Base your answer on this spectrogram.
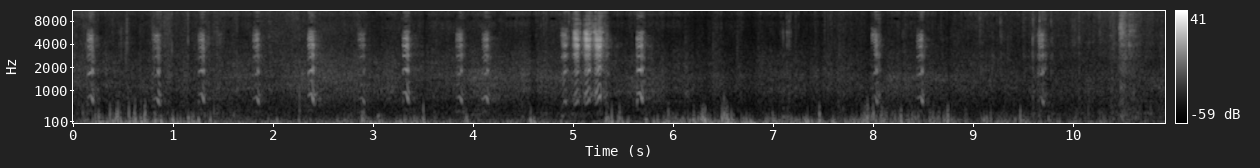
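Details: A female goat making chirping sounds: short, sharp, high chirps repeated every half second or so over steady low rumbling background noise.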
